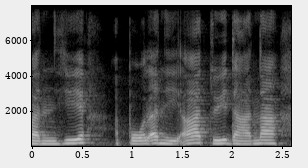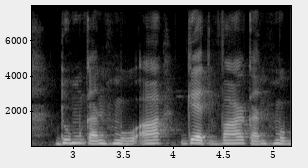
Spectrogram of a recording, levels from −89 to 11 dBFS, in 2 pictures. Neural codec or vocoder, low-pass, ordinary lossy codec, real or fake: none; none; none; real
